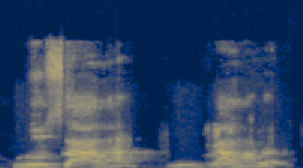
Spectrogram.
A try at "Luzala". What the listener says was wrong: Zala. You land here. You land here. You jump here. Here, land softly. Luzala. Be careful. There's no long vowel. Luzala. As soon as you put the long vowel, you pronounce the long vowel, it is a different meaning. I mean, it's different words. Very careful.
